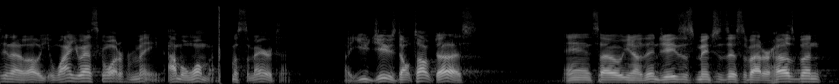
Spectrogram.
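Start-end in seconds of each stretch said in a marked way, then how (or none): 0.3-4.8 put-on snippy tone. Acting out the Samaritan woman's reply: mock-snippy. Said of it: "being a little bit snippy".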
